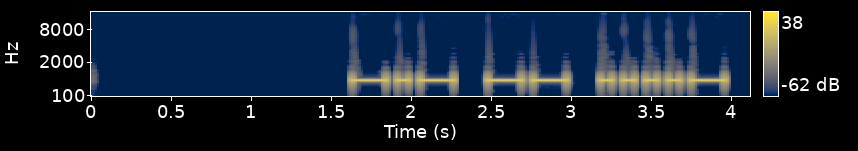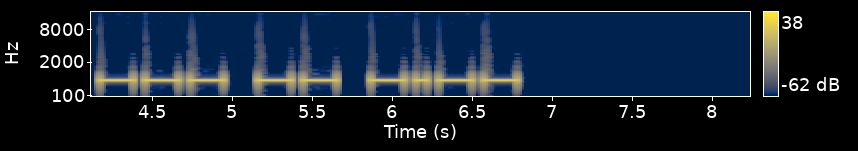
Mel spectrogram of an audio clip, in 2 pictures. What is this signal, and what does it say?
Morse code, heard as a keyed tone, about 20 wpm, 700 Hz. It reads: KM4OMY
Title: Speed Racing - USA 2x3 Call Signs 17wpm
